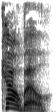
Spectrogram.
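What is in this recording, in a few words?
"cowbell", British English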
